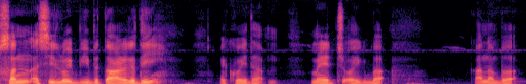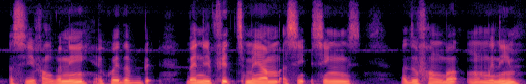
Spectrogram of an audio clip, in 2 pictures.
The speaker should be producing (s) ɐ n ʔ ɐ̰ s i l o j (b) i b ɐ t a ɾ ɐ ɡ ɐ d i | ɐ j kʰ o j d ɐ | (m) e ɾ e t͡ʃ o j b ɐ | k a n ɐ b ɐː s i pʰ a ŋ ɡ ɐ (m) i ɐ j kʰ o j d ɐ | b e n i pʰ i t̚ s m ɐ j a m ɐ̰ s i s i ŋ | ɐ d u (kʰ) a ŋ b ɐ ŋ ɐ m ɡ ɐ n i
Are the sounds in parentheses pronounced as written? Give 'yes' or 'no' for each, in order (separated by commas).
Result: yes, yes, yes, no, no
